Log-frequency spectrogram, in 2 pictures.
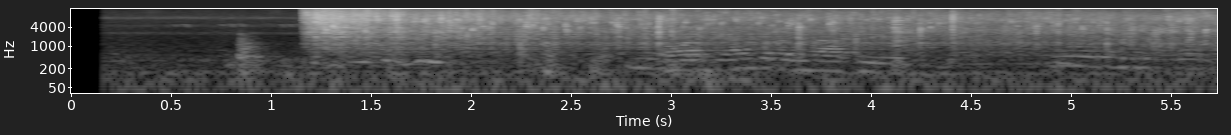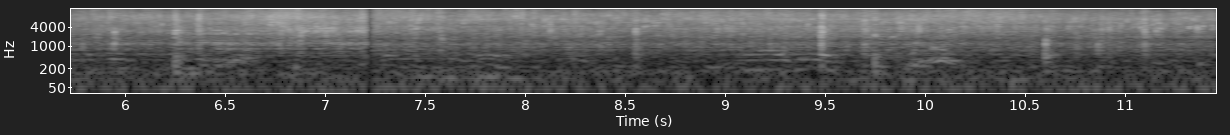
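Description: Food hitting hot oil in an iron wok about a second in, then sizzling steadily as it fries, with the clicks and scrapes of a metal ladle stirring it against the pan.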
